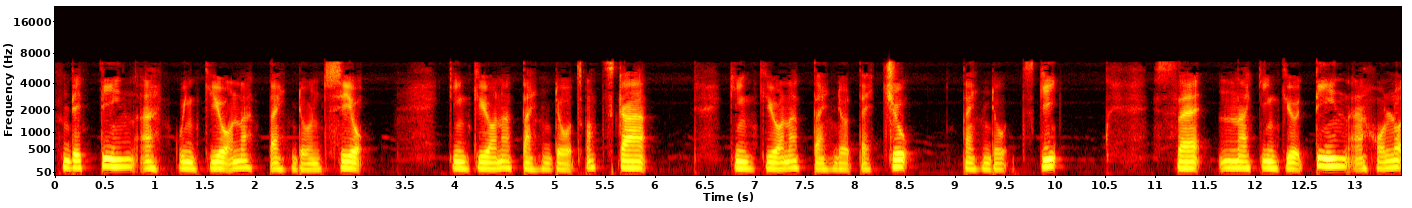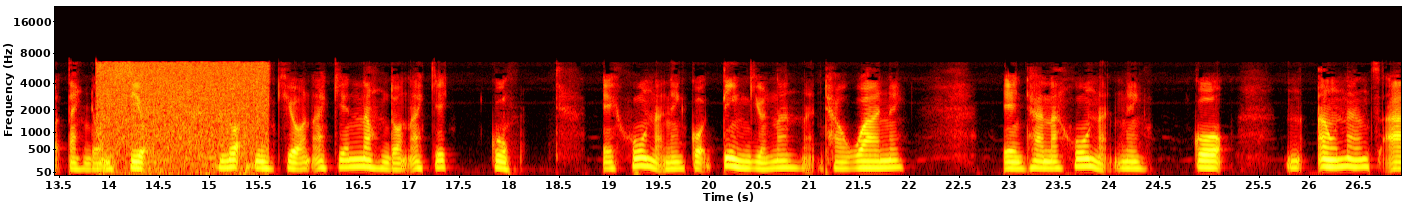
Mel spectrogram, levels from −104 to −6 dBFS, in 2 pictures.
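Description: The whole speech clip sounds dull and smeared. Nothing is heard above 6.5 kHz. Sibilants fizz and warble. This is plainly audible AAC compression, likely AAC-LC at a low rate, which fits about 32 kbps. The encoder dropped the top band and starved the rest.

From 13.87 to 15.59 s, an unreliable data bit adds a steady crackle. One marginal data line flips its bit in random samples. Each error is an equal-sized spike. The fizz runs through pauses as well as sound.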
